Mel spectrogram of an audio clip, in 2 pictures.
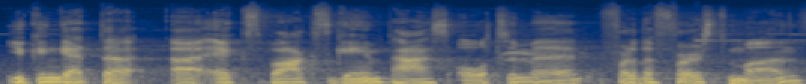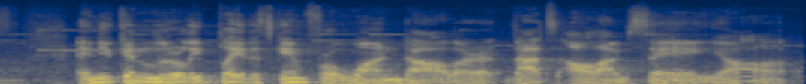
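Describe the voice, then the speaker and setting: Male streamer, voice-changer filtered, gravelly, lively campy game commentary, faint noise. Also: medium pitch, moderate pace. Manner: chatty, campy, playful. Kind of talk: casual live-stream commentary.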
